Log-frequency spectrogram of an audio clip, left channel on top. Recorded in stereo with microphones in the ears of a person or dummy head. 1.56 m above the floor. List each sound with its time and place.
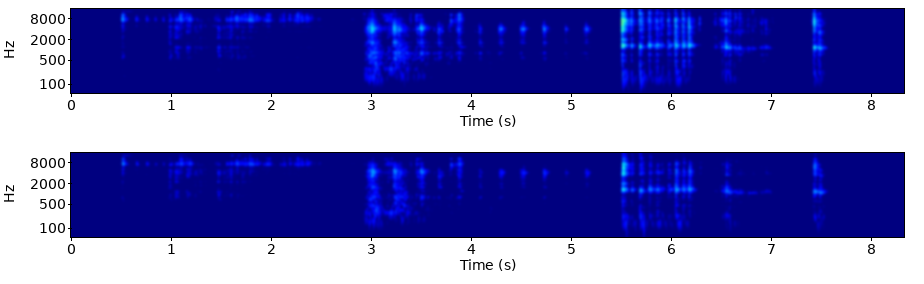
0.5 s a dropped coin: 25° left (ahead or behind), 1.4 m
2.9 s a rattle: 40° left (ahead or behind), 0.8 m
5.5 s chewing: 80° left, 0.7 m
